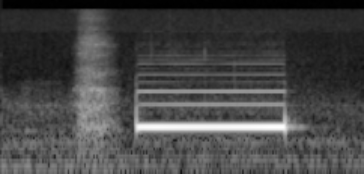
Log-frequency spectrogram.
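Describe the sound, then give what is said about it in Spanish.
A short breathy rustle, then a single loud, steady electronic telephone ringback tone lasting about a second while a call is placed to a caller in Nuevo Laredo, with no one speaking. “llamando por teléfono.”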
